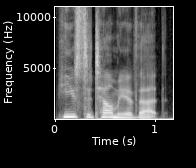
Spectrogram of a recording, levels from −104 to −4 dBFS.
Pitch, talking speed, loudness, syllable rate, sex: 210 Hz, 355 wpm, -15 LUFS, 6.7 syllables/s, female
